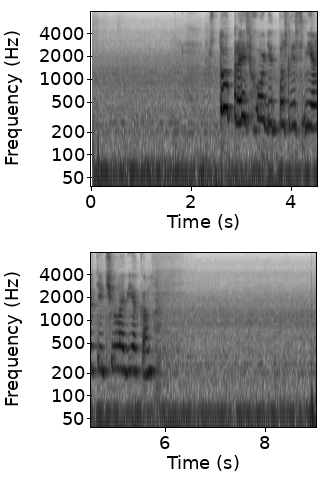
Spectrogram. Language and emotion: Russian, sad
